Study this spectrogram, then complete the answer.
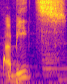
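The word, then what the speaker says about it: apizza: number 29 Connecticut which they call this New Haven pizza but they also pronounce it abitz I don't know what's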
